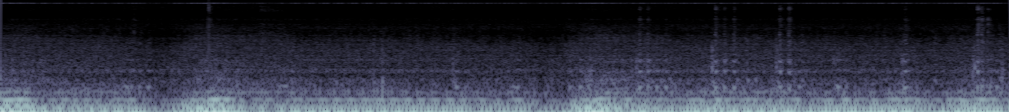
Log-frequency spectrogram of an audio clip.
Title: Clutch rattle noise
